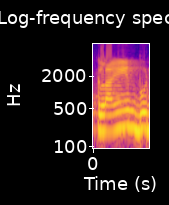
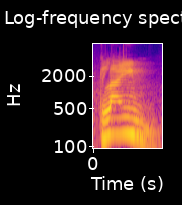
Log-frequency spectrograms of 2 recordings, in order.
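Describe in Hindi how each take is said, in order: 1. इसके अंत में साफ़ सुनाई देने वाली 'b' की आवाज़ है। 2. इसके अंत में 'm' की आवाज़ है, 'b' नहीं। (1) "यहां पर आपको क्लाइंब नहीं बोलना है" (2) "बी साइलेंट है"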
